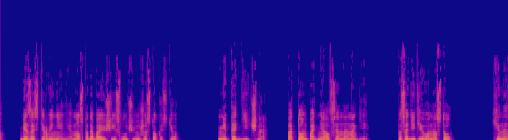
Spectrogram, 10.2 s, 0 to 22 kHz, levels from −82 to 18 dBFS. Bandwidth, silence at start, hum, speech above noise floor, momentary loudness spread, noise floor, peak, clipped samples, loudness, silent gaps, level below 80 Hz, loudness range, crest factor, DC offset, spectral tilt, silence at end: 15 kHz; 0 s; none; over 68 dB; 11 LU; under -90 dBFS; -4 dBFS; under 0.1%; -23 LUFS; 0.32-0.38 s, 3.85-3.91 s, 4.17-4.21 s, 5.60-5.67 s, 7.50-7.54 s, 9.21-9.25 s, 9.56-9.60 s, 9.74-9.78 s; -40 dBFS; 3 LU; 20 dB; under 0.1%; -5.5 dB/octave; 0 s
